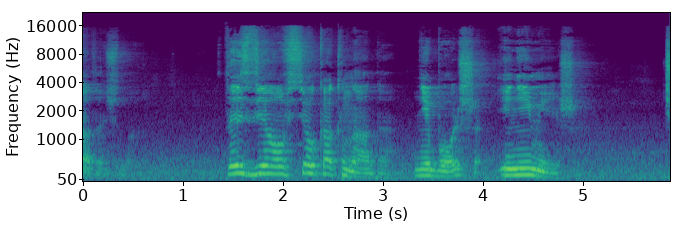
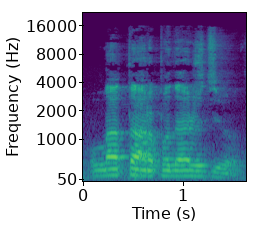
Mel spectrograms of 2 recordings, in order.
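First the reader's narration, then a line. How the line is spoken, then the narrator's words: Plain. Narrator (Russian): ответил Минди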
